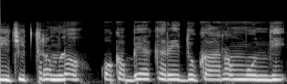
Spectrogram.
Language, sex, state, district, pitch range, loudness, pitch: Telugu, male, Telangana, Hyderabad, 215-235 Hz, -12 LUFS, 225 Hz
